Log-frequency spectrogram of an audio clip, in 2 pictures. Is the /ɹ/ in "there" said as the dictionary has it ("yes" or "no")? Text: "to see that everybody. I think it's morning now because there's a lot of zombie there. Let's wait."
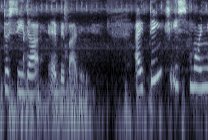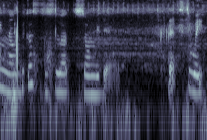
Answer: no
